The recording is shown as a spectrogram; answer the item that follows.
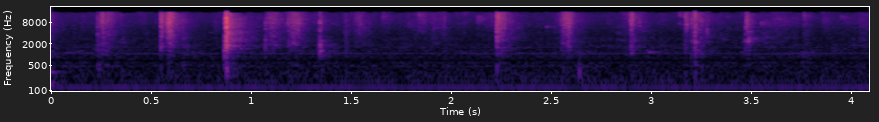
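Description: A deck of tarot cards being shuffled by hand: irregular light flicks and snaps, the sharpest about a second in.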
